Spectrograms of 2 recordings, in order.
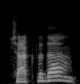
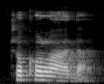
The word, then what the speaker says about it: čokolada: We have like a ch, so it'd be chocolada? Chocolada? Č. Čokolada. Ah, chocolate.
